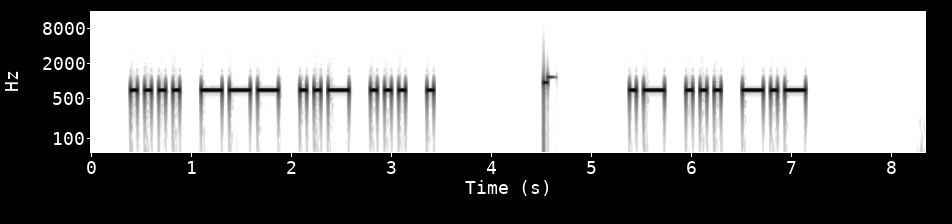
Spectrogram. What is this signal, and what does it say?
Morse code, heard as a keyed tone, about 17 wpm, 700 Hz. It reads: HOUSE ASK
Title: Sentences from Top 200 Words - New Word Drill - 17wpm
